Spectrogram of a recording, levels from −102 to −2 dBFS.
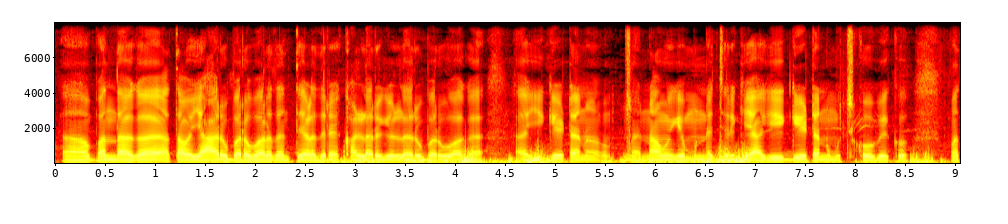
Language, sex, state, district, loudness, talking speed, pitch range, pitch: Kannada, male, Karnataka, Raichur, -17 LUFS, 140 wpm, 105-115 Hz, 110 Hz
